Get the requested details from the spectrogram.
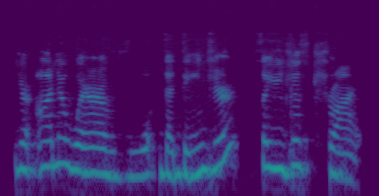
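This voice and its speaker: A somewhat breathy woman's voice in a French accent, medium in pitch, with ordinary pitch variation and a fairly slow pace. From Ontario, Franco-Ontarian. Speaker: TV and radio host. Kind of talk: interview.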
